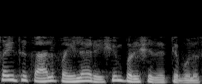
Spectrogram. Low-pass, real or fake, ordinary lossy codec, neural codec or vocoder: 3.6 kHz; real; AAC, 24 kbps; none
